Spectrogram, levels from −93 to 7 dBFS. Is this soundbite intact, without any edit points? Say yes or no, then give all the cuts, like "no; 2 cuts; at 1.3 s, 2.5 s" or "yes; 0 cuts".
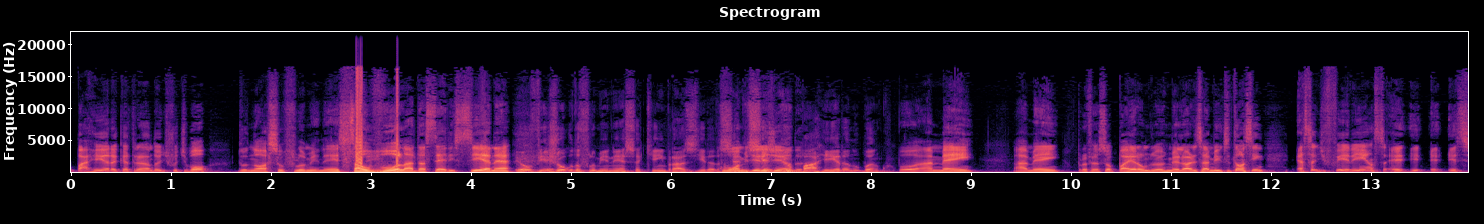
no; 1 cut; at 12.2 s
